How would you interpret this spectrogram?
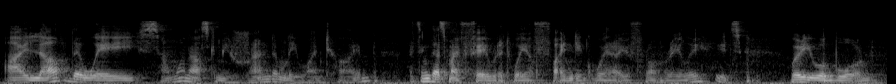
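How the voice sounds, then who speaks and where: Middle-aged Azerbaijani-born man, halting speech. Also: sits low, darkish tone. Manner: halting, searching for words, frequent restarts. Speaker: guest. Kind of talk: casual conversation. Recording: muffled with faint background hiss.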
